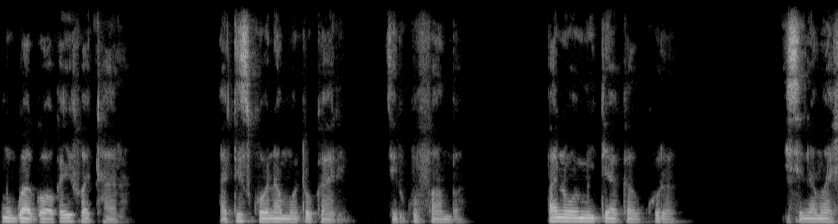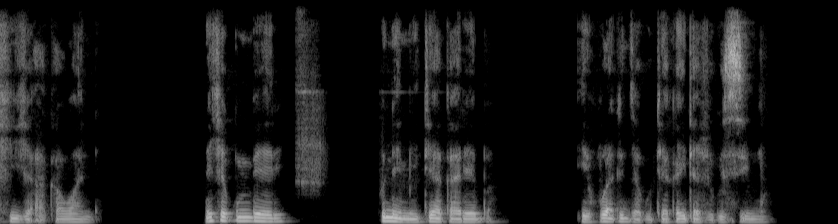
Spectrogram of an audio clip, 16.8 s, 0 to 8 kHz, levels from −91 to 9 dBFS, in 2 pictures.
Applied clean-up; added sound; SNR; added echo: neural mask model DeepFilterNet 3.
